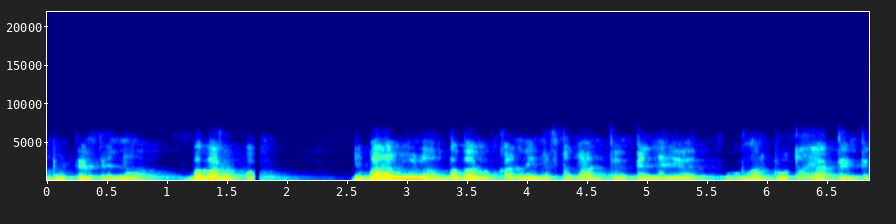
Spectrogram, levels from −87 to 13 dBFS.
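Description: At 1.73 to 1.80 s, lost AMR speech frames cut into the speech for about 40 ms, which fits two 20 ms frames. The decoder repeated its last good settings with falling gain. The speech briefly smears and dips, then returns weak or rough for a moment over the light AMR-WB coding.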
